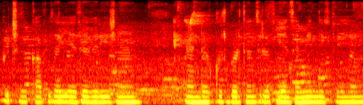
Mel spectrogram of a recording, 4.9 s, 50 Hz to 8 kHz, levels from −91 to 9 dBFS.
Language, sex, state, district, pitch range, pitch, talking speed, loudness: Hindi, male, Bihar, Darbhanga, 145-150 Hz, 145 Hz, 175 wpm, -14 LUFS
